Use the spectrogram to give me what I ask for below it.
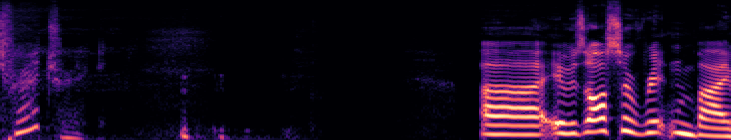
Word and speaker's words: Frederick: Do you pronounce it Frodrick? No, it's Frederick.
